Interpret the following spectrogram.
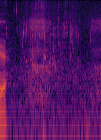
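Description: Sanitizing solution trickling and dripping from a cloth into a small bowl, quiet and soft.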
